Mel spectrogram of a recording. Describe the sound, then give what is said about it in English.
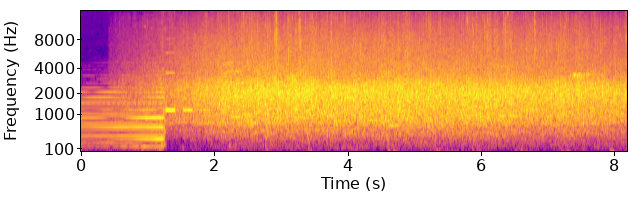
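Sustained applause from a large audience at the Long Center in Austin welcomes Barack Obama at South by Southwest 2016; a brief tonal sound opens, then dense, loud clapping continues steadily to the end. “Ja, alltså nu applåderar de ju ganska länge här”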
